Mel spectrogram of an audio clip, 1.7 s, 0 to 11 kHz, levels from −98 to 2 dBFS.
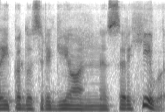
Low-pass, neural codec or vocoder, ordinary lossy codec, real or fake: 9.9 kHz; none; Opus, 16 kbps; real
